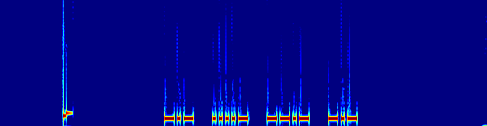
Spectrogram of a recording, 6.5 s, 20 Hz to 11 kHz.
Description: Morse code, heard as a keyed tone, about 28 wpm, spaced as for 20 wpm, 700 Hz. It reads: K4QK
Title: USA Call Signs - 4 Characters - 2x Character Spacing - 28wpm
